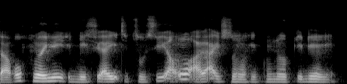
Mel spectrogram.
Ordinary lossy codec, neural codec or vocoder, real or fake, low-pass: none; autoencoder, 22.05 kHz, a latent of 192 numbers a frame, VITS, trained on one speaker; fake; 9.9 kHz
